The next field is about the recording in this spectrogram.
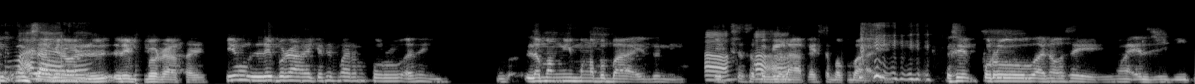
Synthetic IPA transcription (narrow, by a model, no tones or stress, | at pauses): mɐɡsaːbɪnɐmanlɪbbɛɹaːkɐj | jʊŋlɛbɛɹaːkɐjkɐs̬ɛpaːɾɐŋpuːɾoʔɐnoɛ | lɐmɐŋjʊŋmɐŋabɐbaːʔɛd̪onɛ | ɪsɐsɐpɐɡlɐlaːkɛsɐbɐba̰ːʔɛkɐsɛpuːɾoʔɐno̞kɐsɛjʊŋmɐŋaʔɛld͡ʒiːd̪it̪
